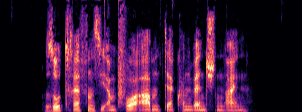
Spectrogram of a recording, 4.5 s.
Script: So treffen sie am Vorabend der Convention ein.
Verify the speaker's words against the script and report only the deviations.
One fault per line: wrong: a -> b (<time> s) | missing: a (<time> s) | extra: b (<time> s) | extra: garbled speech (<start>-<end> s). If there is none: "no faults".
no faults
